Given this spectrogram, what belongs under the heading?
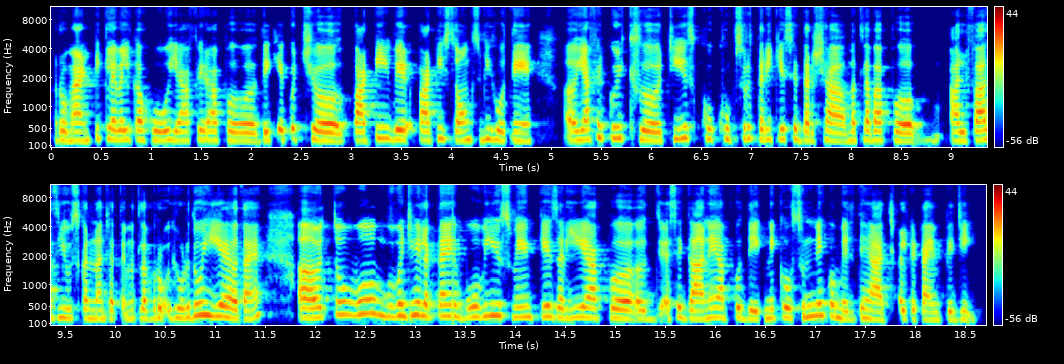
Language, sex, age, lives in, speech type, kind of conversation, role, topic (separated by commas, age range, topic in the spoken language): Hindi, female, 25-29, India, conversation, podcast, guest, आपका सबसे पसंदीदा गाना कौन सा है और क्यों?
